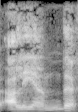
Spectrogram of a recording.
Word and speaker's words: Allende: Jag tror Allende är det korrekta spanska uttalet om jag har lärt mig rätt i skolan. – Ja, jag tror att i Sverige säger man Allende. – Okej, dubbel L blir ju J och så vidare.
